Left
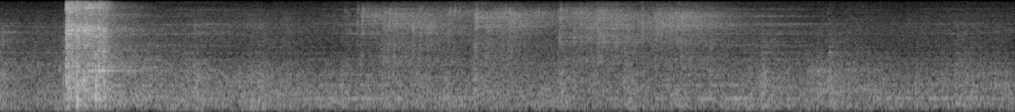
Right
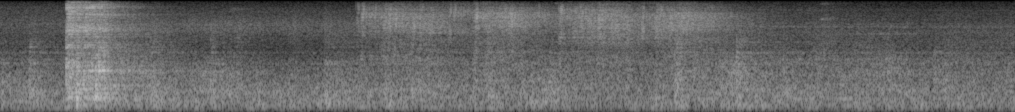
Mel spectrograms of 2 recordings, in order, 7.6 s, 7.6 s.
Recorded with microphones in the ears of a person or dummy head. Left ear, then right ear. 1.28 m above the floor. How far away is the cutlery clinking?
About 0.6 m.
